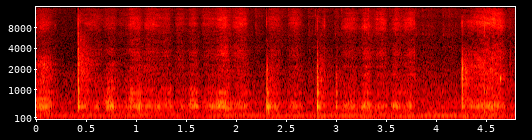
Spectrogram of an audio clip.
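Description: A teacher writes the solution to a third-grade multiplication problem on a board, with soft scratching strokes and a few distinct taps spaced irregularly, faint against a quiet classroom.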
